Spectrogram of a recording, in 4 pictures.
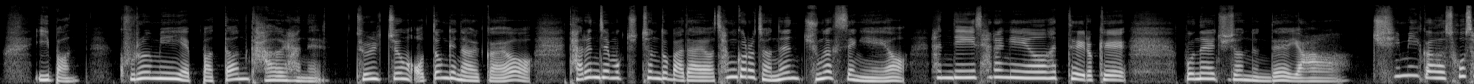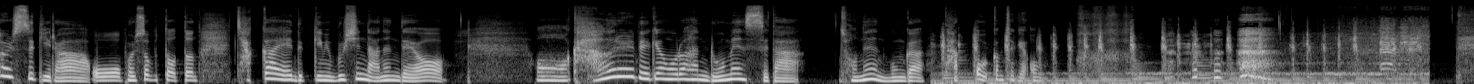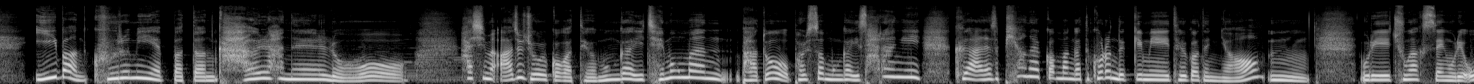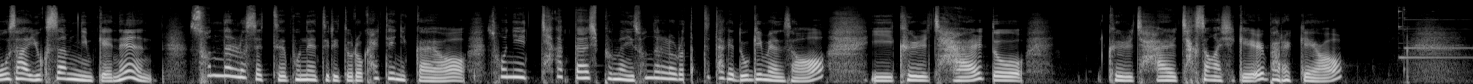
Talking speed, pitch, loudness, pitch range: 235 characters per minute, 215 Hz, -15 LUFS, 180-265 Hz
